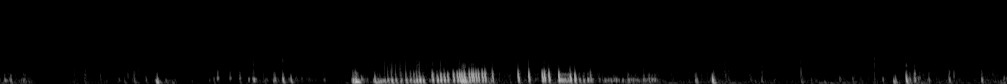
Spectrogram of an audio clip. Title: My stomach growling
